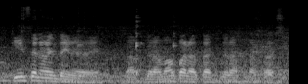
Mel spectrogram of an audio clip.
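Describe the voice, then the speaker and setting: A man's voice over loud background noise. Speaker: vlogger. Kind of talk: casual vlog chat. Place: shop. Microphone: phone near.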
